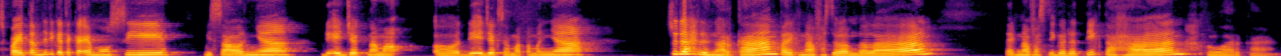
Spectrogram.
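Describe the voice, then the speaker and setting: Female school counselor, fairly high voice, Indonesian accent, patient and encouraging with a class. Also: muffled recording. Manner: patient, leads students through slow breathing, acts out child dialogue. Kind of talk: classroom guidance lesson.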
